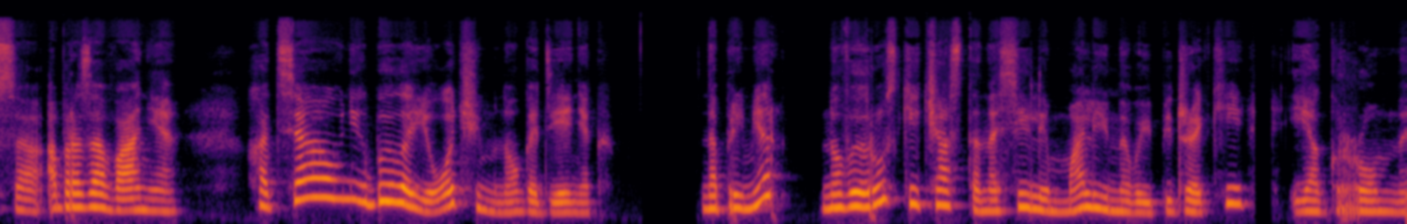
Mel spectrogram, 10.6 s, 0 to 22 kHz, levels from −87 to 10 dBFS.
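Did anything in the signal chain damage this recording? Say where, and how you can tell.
No, nothing in this speech recording stood out on listening as damage from any stage of the signal chain.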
